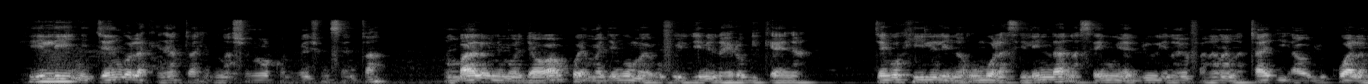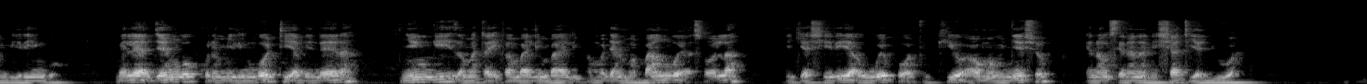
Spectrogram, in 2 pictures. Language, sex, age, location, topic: Swahili, male, 18-24, Nairobi, government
